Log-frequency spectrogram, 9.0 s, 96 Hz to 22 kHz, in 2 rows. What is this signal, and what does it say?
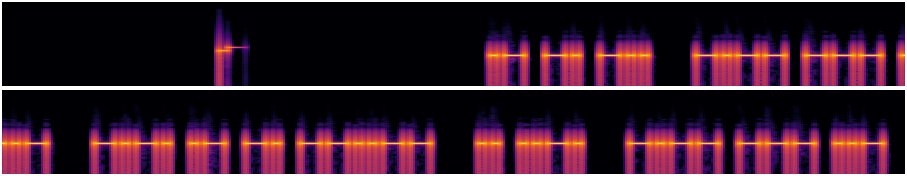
Morse code, heard as a keyed tone, about 34 wpm, 700 Hz. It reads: AND YOU CAN, IF YOU
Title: Sentences from Top 1500 Words 35wpm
